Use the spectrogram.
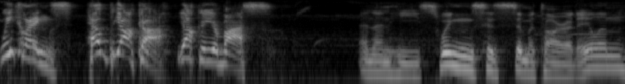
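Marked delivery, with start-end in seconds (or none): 0.0-2.7 very high screech, swooping and swinging wildly. Game master voicing Yaka mid-fight, screeching Yaka voice. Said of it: "He kind of screeches and he screeches out".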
